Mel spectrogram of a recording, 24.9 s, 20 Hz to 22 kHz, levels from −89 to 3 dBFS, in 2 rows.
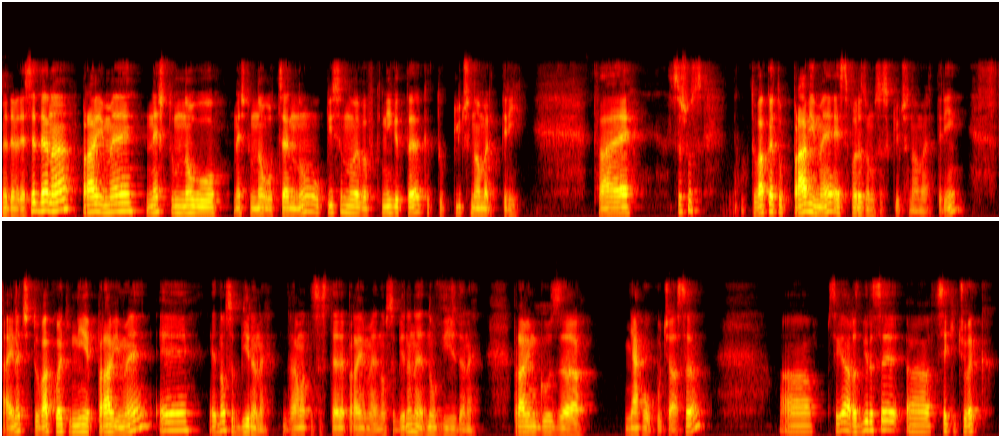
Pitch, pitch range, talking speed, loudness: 115 Hz, 100-135 Hz, 140 wpm, -25 LUFS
